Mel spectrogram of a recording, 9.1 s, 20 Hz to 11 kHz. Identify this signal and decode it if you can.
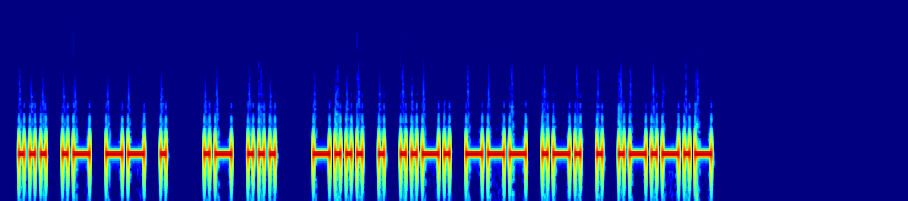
Morse code, heard as a keyed tone, about 22 wpm, 700 Hz. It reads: SAME AS BEFORE.
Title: Sentences from Top 1000 Words - Review Part 5 - 22wpm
